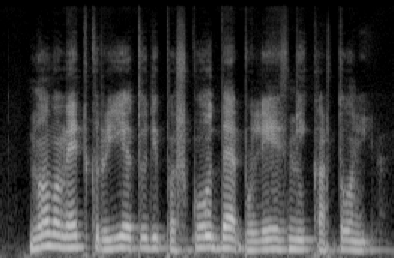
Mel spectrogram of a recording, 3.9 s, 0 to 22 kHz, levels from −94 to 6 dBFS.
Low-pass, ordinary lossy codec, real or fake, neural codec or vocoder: 19.8 kHz; none; fake; codec, 44.1 kHz, 2.6 kbps, DAC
